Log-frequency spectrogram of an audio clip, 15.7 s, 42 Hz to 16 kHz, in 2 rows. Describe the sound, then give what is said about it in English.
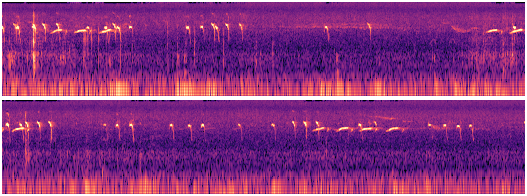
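Two birds, one called 5-3 and a wild bird, trade repeated calls at 7:50 a.m. up in the top of a dead pine. 5-3 is slightly higher pitched than the wild bird. They call in bursts of short chirps and quick rising notes over a steady low rumble, with no talking. “and 5-3 and the wild bird are communicating here. 5-3 is a little bit higher pitched and the wild bird is a little bit lower.”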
